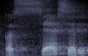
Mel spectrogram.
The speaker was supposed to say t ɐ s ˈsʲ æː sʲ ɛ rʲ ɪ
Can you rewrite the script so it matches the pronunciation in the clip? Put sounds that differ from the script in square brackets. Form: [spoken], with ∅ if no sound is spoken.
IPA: [p] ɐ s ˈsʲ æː sʲ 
